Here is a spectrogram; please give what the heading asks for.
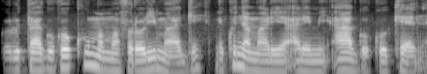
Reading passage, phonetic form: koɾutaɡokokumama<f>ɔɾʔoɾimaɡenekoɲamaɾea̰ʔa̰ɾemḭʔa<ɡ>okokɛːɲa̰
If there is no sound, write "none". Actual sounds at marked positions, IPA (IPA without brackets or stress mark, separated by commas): f, ɡ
